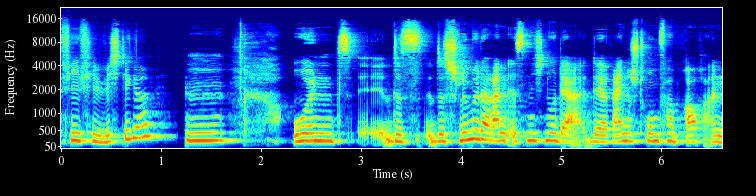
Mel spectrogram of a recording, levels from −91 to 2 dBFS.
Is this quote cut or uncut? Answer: cut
